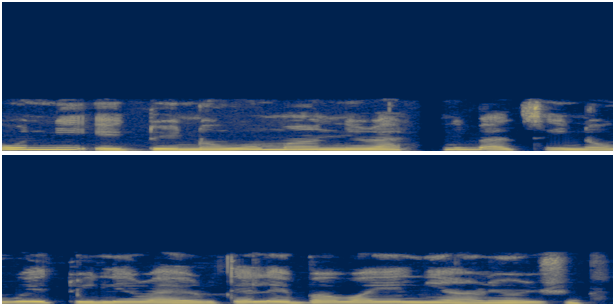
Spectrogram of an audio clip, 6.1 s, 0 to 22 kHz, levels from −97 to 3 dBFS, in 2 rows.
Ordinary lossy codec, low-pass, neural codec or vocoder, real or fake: none; none; none; real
